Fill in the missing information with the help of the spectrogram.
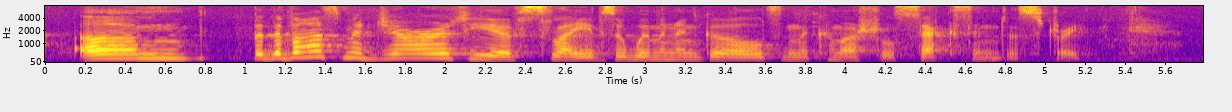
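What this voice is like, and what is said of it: Mid-Atlantic accent. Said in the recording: “My accent somewhere hovers over the mid-Atlantic”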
